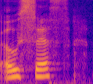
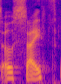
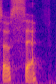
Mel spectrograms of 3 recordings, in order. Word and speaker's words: Osyth: It is Osith, like the Star Wars villains, I learned doing, because it's spelled Saint Osyth, so I thought it was Osyth for a while, but it's Osith.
